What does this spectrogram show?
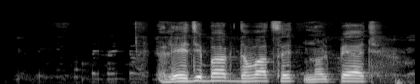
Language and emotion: Russian, positive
